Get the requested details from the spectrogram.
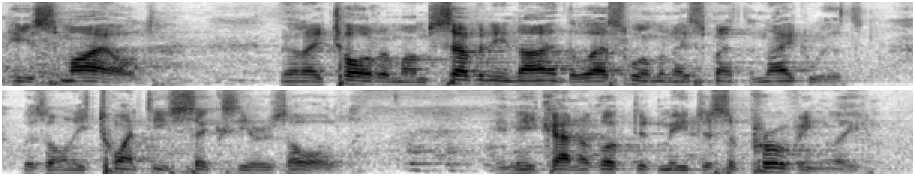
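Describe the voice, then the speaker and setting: Over noticeable background noise, a man at a medium pitch talks at a fairly quick pace with fairly even intonation. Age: 70s. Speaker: audience member. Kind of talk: audience question with joke.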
